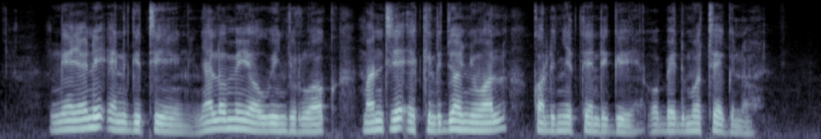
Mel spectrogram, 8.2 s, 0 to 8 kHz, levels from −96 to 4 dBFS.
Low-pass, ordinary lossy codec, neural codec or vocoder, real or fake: none; none; codec, 16 kHz, 8 kbps, FreqCodec, larger model; fake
